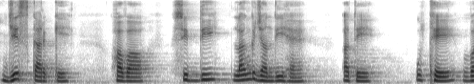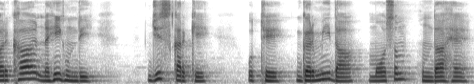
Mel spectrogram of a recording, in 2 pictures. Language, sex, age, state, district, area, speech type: Punjabi, male, 18-30, Punjab, Patiala, urban, spontaneous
